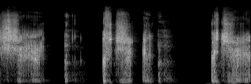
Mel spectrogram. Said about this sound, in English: All you hear is the repetitious thud, thud, thud of the cleaver hitting the wood block, chopping up the bones as they crunch.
